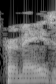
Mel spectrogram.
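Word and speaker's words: Hermès: And so he's going to give the house, the Hermes fortune. Hermes, is that how you pronounce it? I don't know how to. – Hermes. Mm-hmm.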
